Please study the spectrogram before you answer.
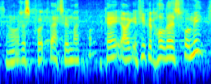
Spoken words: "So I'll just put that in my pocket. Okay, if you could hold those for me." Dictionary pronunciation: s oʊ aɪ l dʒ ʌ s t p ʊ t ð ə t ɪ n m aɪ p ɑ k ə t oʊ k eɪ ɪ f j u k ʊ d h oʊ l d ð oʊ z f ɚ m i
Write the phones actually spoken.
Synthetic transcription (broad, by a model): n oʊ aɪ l dʒ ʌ s p ʊ t ð ə t ɪ n m aɪ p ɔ ə k eɪ ɪ f j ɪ k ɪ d h oʊ l d ð oʊ z f ɚ m i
